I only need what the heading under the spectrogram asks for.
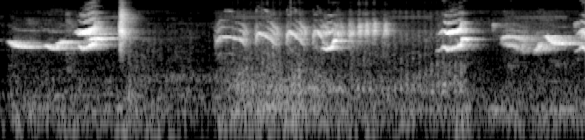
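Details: In an aviary, a kidangan kaso kaso bird delivers whistled slurred phrases, then a quick series of repeated downward-swept chirps, and closing whistles over a faint low background rumble.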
